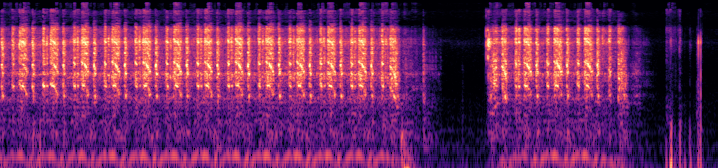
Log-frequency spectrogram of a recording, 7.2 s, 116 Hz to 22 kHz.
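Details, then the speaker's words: 1988 Kawasaki Ninja 250R 250cc inline twin, possibly first start in about 14 years, choke partly on: starter chugs, engine briefly catches then dies, twice; fuel petcock off reserve, carbs starved of gas; catches then dies from fuel starvation. "all right uh it keeps dying it doesn't have the gas"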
